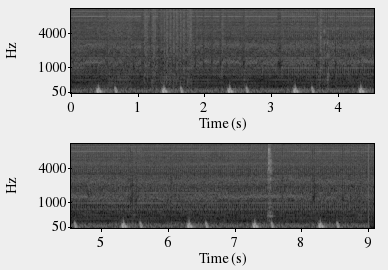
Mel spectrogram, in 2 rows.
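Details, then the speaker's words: Clean, regular lub-dub heartbeat at about 61 beats a minute with no extra sounds between beats, the sound of normal heart valves closing. "so this is what a normal heartbeat sounds like ldb ldb those are the valves closing so under normal conditions this sounds nice and"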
